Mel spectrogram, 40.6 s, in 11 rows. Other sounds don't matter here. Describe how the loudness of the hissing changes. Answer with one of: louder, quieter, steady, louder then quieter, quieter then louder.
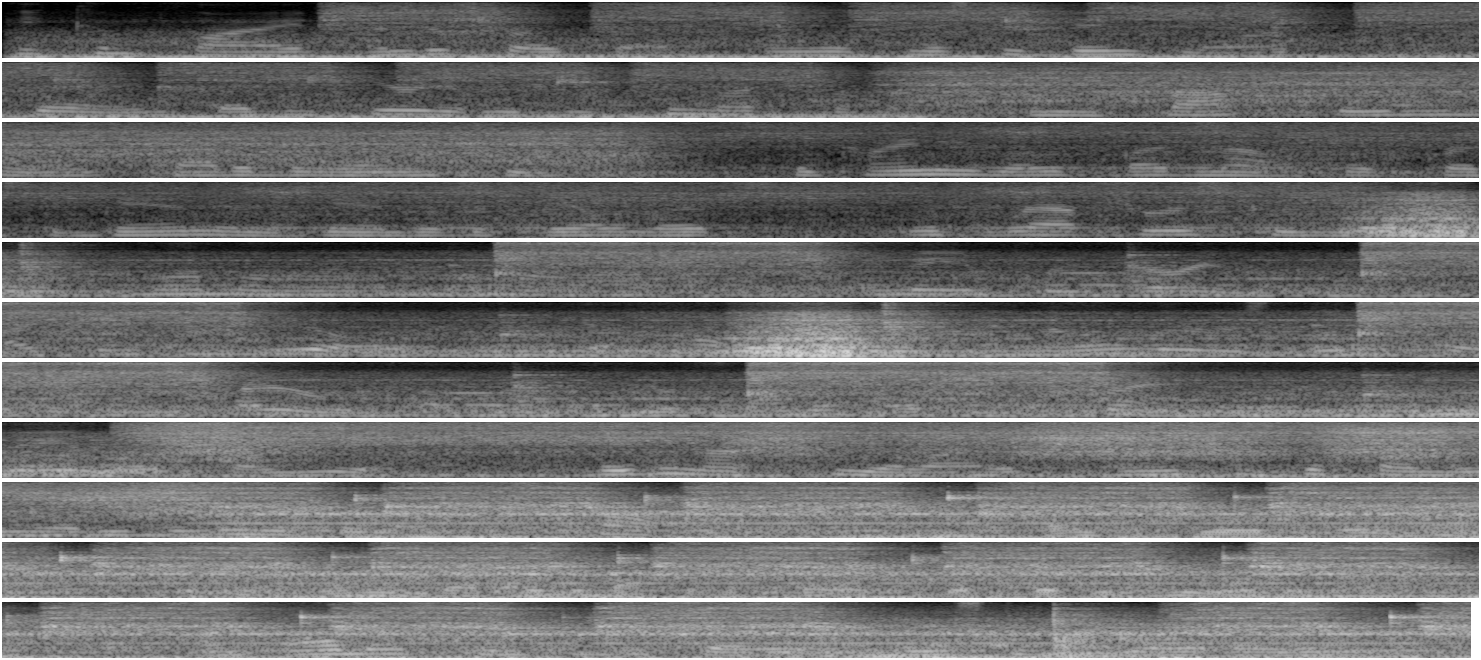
louder.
